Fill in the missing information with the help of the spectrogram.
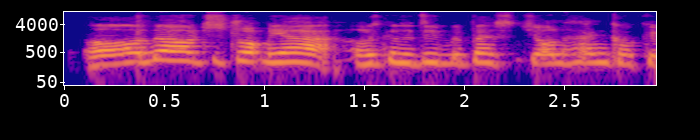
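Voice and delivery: high, loud startled cry; real surprise. Real, not acted. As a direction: caught off guard as the hat falls. Drops hat on camera.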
